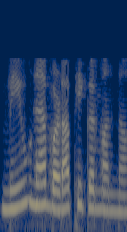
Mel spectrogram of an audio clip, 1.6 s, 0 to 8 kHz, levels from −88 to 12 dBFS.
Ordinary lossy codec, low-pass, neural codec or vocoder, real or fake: AAC, 16 kbps; 7.2 kHz; codec, 16 kHz, about 1 kbps, DyCAST, with the encoder's durations; fake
